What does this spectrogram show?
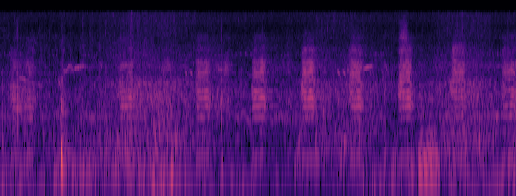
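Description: Bird calls: a short, pulsed call repeated about every half second, with a deeper call about four seconds in.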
